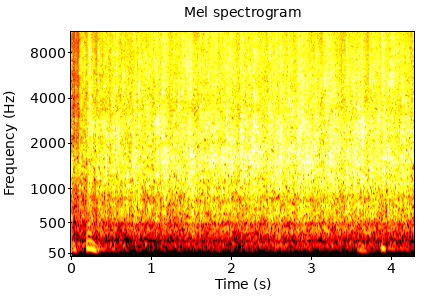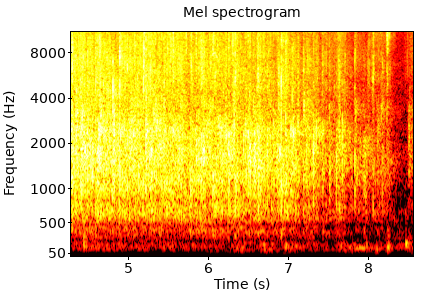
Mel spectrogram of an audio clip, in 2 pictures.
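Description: Audience applauding: dense clapping that starts at once, holds steady and fades out near the end.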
